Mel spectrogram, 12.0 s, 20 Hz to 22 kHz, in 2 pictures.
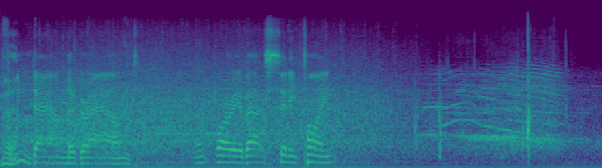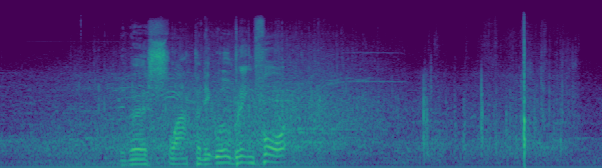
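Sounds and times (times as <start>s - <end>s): cricket bat striking ball: 11.0s - 11.6s.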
